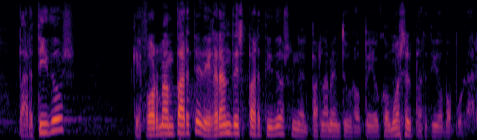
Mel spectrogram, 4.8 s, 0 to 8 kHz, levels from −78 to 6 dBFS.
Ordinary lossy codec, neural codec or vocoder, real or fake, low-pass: none; none; real; none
